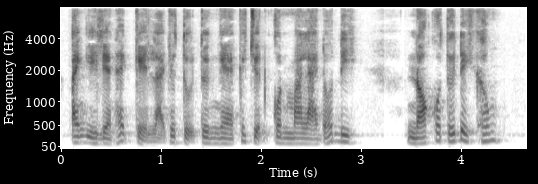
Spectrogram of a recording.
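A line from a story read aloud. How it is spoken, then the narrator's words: Trembling fearful pleading. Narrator (Vietnamese): Anh chàng nhát gan nhất vừa run rẩy vừa van lơn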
